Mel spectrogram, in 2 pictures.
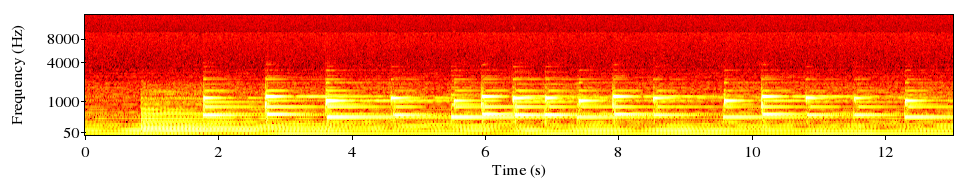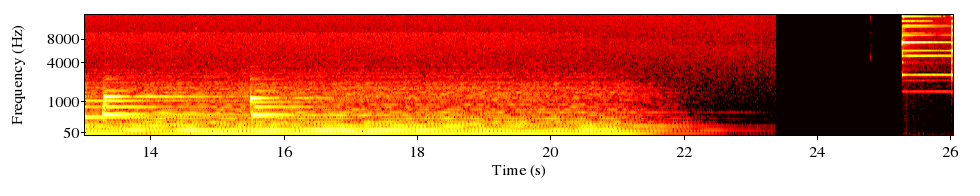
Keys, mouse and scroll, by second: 4.5-5.5 drag, 5.5-5.9 middle drag, 5.9 KP_7, 6.1-6.9 scroll down 1, 6.9-7.2 scroll up 1, 7.2-7.7 shift+middle drag, 7.7 KP_0, 8.1 ctrl+v, 8.5 alt+a, 8.8-9.1 shift+middle drag, 9.1-9.5 scroll up 1, 9.5-9.8 shift+middle drag, 9.8 z, 10.4 shift+middle drag, 10.5 scroll up 1, 10.6 click, 10.9 scroll down 2, 11.1 z, 11.7 scroll down 3, 12.2-13.5 drag, 13.5 shift+middle drag, 13.7 scroll up 3, 16.6-17.5 drag, 18.8 alt+a, 19.0 scroll down 3, 19.3 click, 20.0 middle click, 20.1 scroll up 2, 20.5 scroll down 1, 20.7-21.2 shift+middle drag, 21.2 scroll up 4, 21.6 click, 21.9 middle click, 22.2 g, 22.6 middle click, 22.8-23.1 scroll up 2, 23.1 click, 23.7-25.2 middle drag, 25.2 click.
